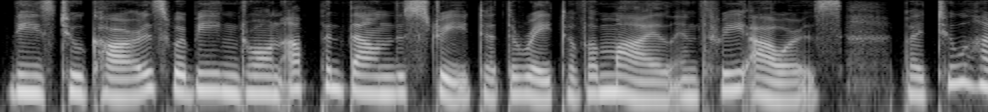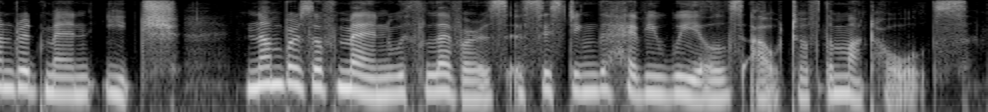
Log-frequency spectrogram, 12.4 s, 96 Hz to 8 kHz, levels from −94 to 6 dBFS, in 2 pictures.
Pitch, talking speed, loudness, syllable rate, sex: 200 Hz, 190 wpm, -17 LUFS, 4.3 syllables/s, female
